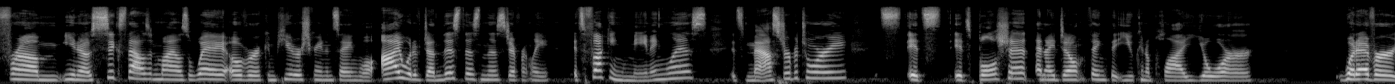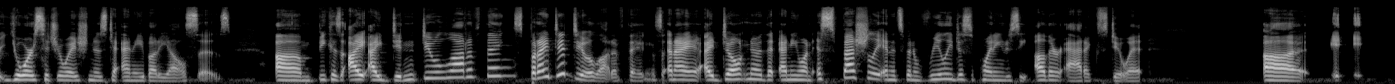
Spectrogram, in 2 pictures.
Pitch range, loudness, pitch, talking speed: 190-245 Hz, -21 LUFS, 210 Hz, 185 wpm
